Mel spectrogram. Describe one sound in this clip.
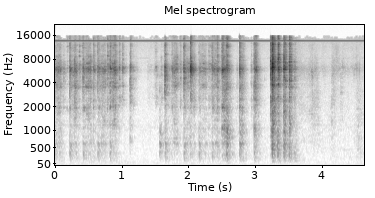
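A hand tool scrapes and rasps against wood in quick strokes.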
